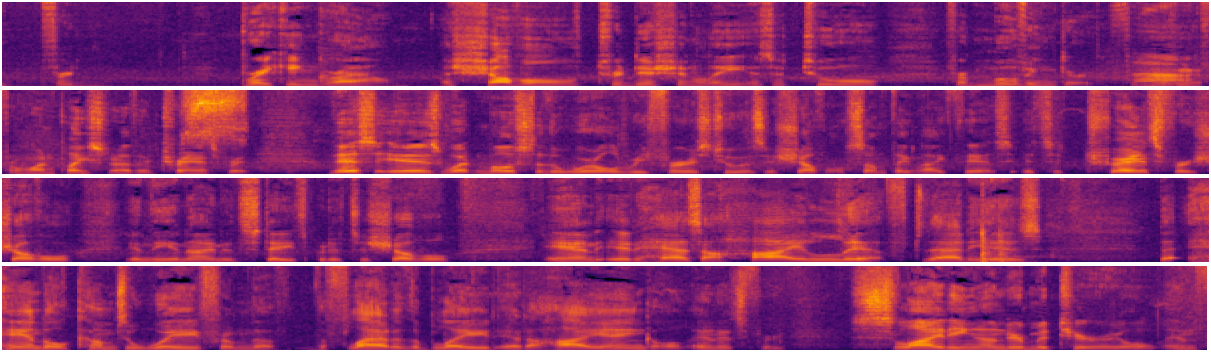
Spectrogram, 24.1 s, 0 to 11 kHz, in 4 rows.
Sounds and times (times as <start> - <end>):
Speech: 0.0 - 0.6, 1.2 - 17.3, 17.9 - 24.1.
